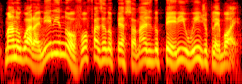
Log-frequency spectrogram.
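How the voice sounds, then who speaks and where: An actor playing a cheeky, contrarian young Brazilian driver who contradicts everyone. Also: male voice, sits high, big pitch swings, racing. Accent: Brazilian Portuguese. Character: know-it-all young male driver Julinho.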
